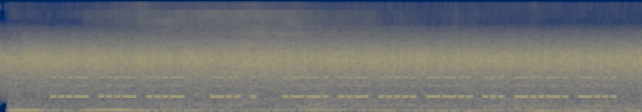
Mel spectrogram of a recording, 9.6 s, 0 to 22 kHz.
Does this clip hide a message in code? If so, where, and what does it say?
Yes: Morse code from 0.7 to 9.3 s, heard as a keyed tone, machine-sent, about 20 wpm, 460 Hz, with radio hiss and street noise. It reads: VVV DE PU5ZS/B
